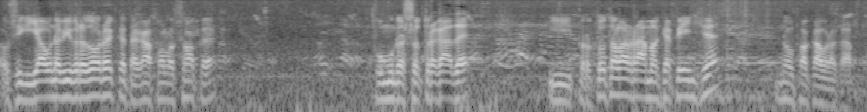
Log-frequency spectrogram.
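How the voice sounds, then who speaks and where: Noticeable background noise sits behind a man with a medium pitch and fairly even intonation. He leaves long, frequent pauses. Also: moderate pace. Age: 70s. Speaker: olive farmer. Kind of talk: interview.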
